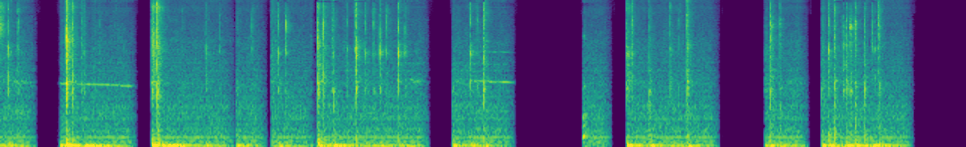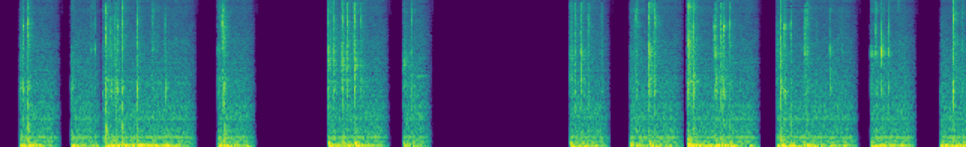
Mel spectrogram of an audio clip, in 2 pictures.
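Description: Fast typing on a computer keyboard while coding, with dense bursts of clicky keystrokes separated by brief silent pauses, close and fairly loud.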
